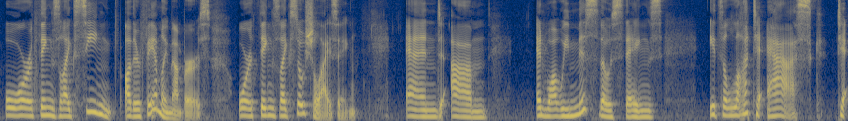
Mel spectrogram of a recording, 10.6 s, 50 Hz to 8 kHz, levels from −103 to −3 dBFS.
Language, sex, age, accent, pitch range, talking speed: English, female, 40-59, American, 155-210 Hz, 140 wpm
